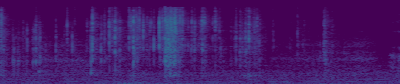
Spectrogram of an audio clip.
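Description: Faint crinkling of a small clear plastic bag being torn open by hand to take out a ball bearing: a run of quick crackles that thins out near the end.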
